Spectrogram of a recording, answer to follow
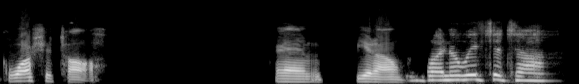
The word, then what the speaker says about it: Ouachita: cheetah I'm gonna show you c-h-i-t-a Google Maps pronounces it orchida that's so funny I know it's pronounced Ouachita I've been to Lake Michigan but I never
